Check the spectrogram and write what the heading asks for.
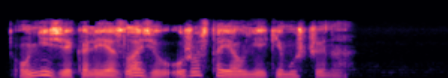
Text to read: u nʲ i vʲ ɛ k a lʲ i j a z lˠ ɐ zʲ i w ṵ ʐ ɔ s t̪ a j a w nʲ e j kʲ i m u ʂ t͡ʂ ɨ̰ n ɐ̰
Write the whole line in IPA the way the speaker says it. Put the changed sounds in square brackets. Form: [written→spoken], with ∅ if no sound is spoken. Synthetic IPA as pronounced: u nʲ i [vʲ→zʲ] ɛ k a lʲ i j a z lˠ [ɐ→a] zʲ i w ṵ ʐ ɔ s t̪ a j a w nʲ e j kʲ i m u ʂ t͡ʂ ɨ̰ n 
